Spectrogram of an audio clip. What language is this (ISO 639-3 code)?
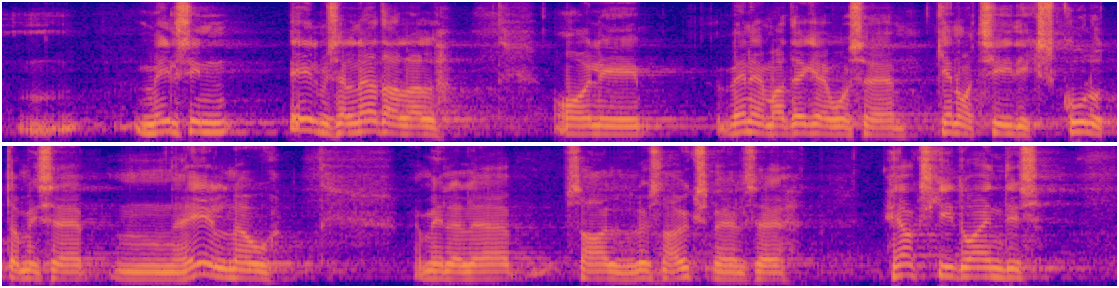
est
